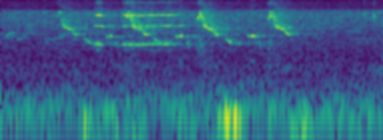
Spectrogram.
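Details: Adult female eagle calling out at her nest before flying off again, early April evening, live nest camera; two series of sharp, high, falling chirps with thin whistled overtones, plus low rumble and soft knocks.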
